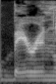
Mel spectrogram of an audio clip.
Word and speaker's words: Beryn: three of baby boy risk being here little Baron lyrics risk and that's how it's pronounced and he just got taken away from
